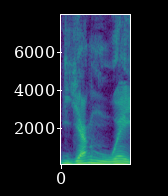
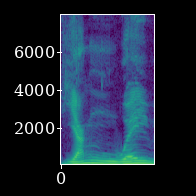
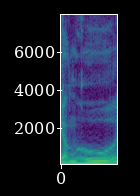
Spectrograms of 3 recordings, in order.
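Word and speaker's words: Younghoe: Ähm, Yang Wei Ko, der heißt Young Wei übrigens. Also das wird Young Wei wie, wie quasi wie der junge Weg aus, ausgesprochen. Das wird nicht Young Hu oder irgendwie sowas. Young Wei Ko,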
